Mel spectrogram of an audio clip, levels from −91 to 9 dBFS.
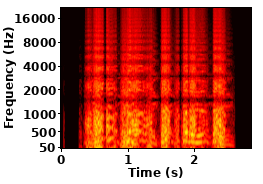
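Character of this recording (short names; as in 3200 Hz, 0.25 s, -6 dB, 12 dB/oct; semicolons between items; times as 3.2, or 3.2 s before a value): aliases and images of a low sample rate 1500 Hz, jitter 0%; tremolo triangle 2.2 Hz, depth 85%; a quantiser's noise floor 10-bit, dither none; a shimmering, thickened sound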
